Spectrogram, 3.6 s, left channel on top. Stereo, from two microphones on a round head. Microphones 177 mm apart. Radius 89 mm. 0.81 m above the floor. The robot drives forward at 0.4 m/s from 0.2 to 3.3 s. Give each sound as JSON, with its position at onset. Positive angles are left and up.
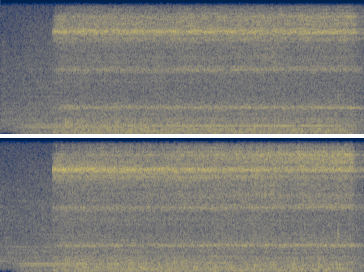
{"t": 0.5, "sound": "boiling", "side_deg": -25, "distance_m": 6.0}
